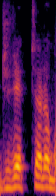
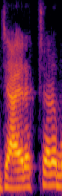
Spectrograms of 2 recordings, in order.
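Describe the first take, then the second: First: ডিরেক্টরে said with a short "di" as in "di-rector"; American pronunciation. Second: ডাইরেক্টরে said with a long "dai" as in "die-rector"; British pronunciation. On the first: Teacher contrasts for students the American "di-rector" with the British one. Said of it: "একটা American উচ্চারণ". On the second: Teacher shows students the British way, saying director as "die-rector". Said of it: "একটা British উচ্চারণ". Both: Shown as a demonstration.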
